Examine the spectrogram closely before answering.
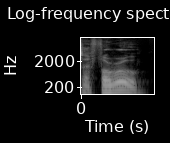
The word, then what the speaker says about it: Faru: Yeah, it's close. Faru.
